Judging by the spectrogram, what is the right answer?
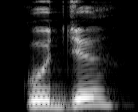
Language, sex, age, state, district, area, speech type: Punjabi, male, 18-30, Punjab, Patiala, urban, read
